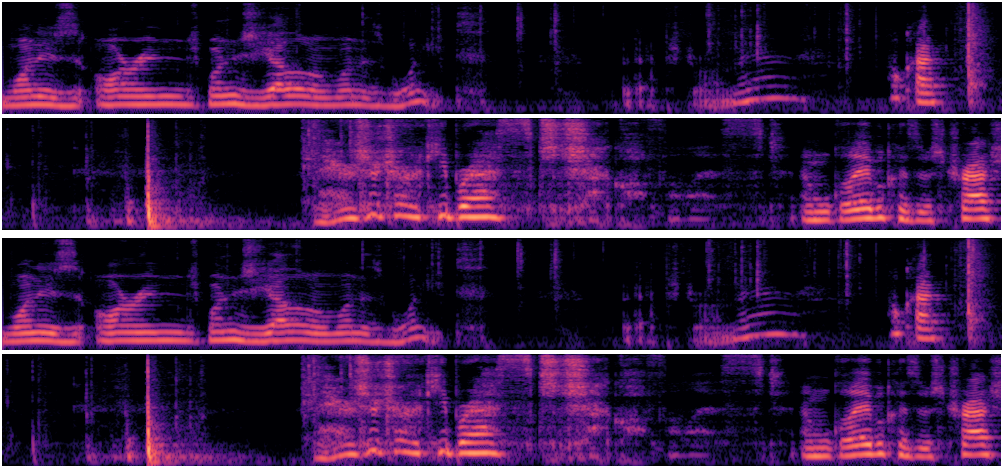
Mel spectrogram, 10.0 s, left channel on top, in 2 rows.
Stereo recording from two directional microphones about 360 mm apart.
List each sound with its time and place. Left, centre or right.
0.0 s speech: centre
2.2 s a sound: centre
6.5 s speech: centre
